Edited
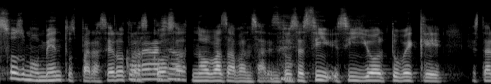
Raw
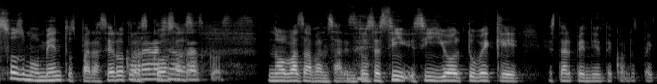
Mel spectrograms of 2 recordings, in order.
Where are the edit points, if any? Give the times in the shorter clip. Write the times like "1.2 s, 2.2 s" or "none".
1.8 s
